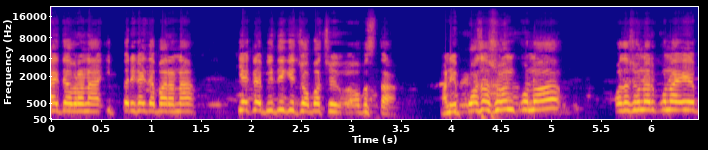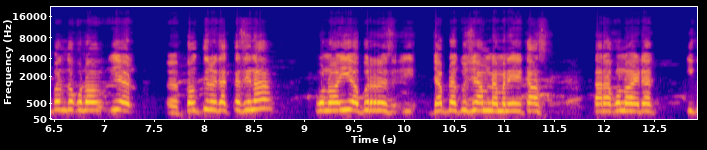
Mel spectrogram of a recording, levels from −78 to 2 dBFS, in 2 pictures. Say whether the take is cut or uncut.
uncut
